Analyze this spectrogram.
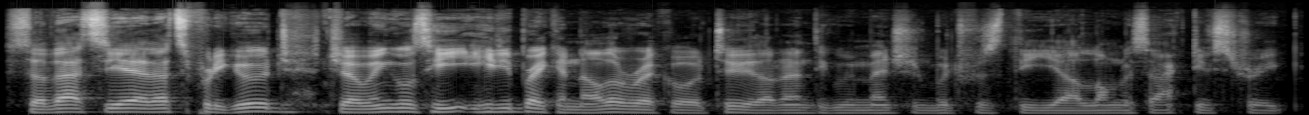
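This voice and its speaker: A man's voice: lowish voice, flat delivery, a little fast. A man co-hosting a podcast, in rambling casual sports chat, acting out what he'd say to players. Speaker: podcast co-host.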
